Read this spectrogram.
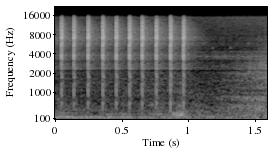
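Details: Old BBQ grill that stopped lighting, igniter button pressed: rapid even ticking, roughly ten snaps a second for a second, with nothing catching. Sparks but won't light.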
